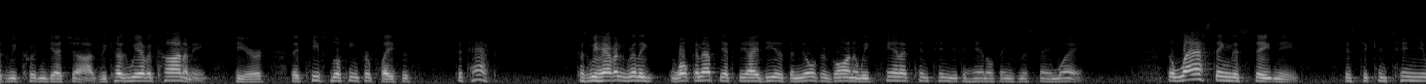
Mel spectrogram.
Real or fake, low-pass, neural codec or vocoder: real; 7.2 kHz; none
